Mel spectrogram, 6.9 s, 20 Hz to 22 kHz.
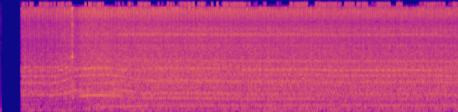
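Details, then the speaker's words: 2005 Acura TSX at idle: thin squeaky chirp from the belt side, occurring on initial acceleration and when turning the steering while stopped, louder with AC on; owner suspects pulley bearing or serpentine belt, testing with water spray. "It occurs on initial acceleration and when I turn the steering wheel while I'm stopped. It's like a chirping or a cricket noise. And it gets noisier when I have the AC on."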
